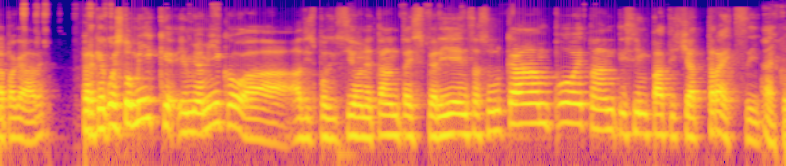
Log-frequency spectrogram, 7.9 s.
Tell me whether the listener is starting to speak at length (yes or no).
yes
